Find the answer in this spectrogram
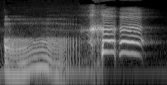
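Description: A man's low voice wavers up and down in a drawn-out silly 'ooh', then a toddler girl laughs in two short high-pitched bursts.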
